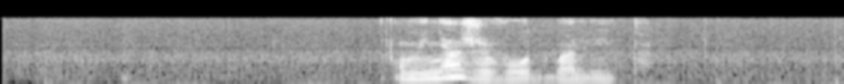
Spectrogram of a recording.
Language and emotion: Russian, sad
